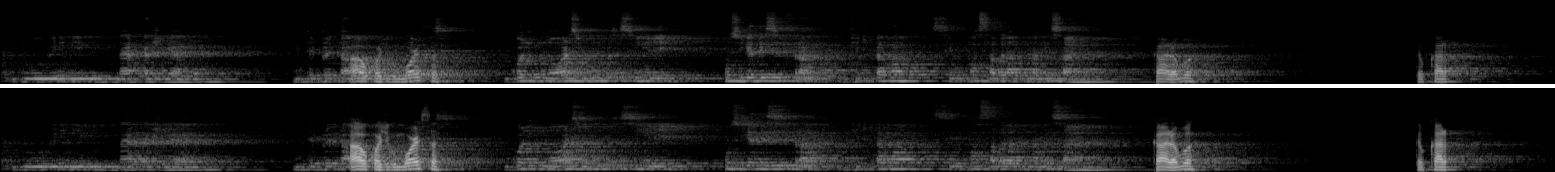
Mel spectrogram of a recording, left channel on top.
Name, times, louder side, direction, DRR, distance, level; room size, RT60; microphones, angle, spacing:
voice 1, 0.1-2.1 2.9-4.5 5.0-11.0, left 1 dB, 50° left, -4 dB, 3.6 m, -39 dB
voice 2, 3.5-4.4 11.5-12.0 14.2-14.5, right 7 dB, 65° right, 13 dB, 0.4 m, -25 dB
27.5 x 12.5 x 2.5 m, 2.3 s
head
